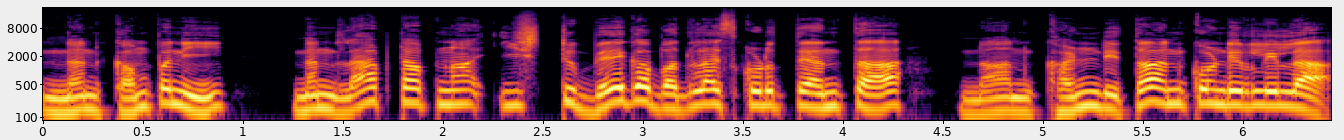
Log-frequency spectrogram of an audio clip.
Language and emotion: Kannada, surprised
